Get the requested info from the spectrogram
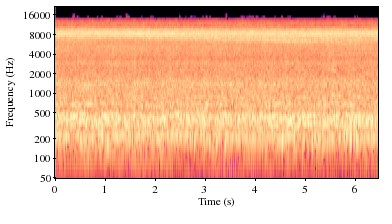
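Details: On a hot day Japanese honey bees fan continuously, filling the sound with a uniform, grainy buzzing hum and a constant sharp high hiss throughout.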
